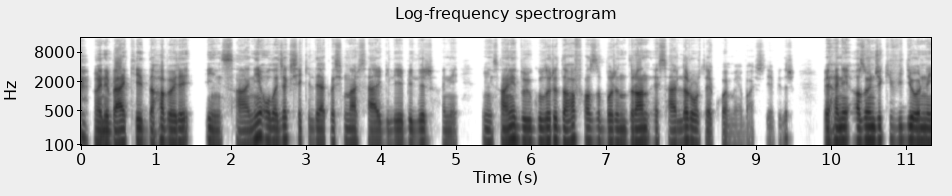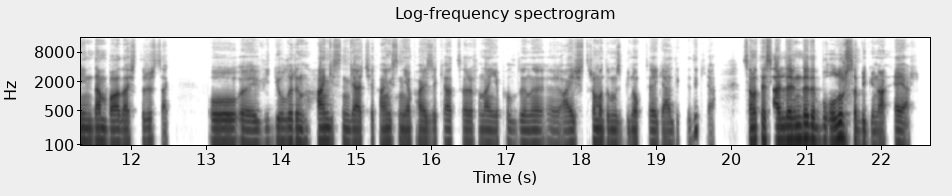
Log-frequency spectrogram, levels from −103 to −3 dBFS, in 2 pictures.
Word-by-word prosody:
Hani, 100 Hz, -2 st, +3 dB
belki 100 Hz, +1 st, +3 dB
daha 115 Hz, -2 st, +2 dB
böyle 105 Hz, +1 st, +2 dB, 0.2 s
insani 100 Hz, +3 st, -1 dB
olacak 120 Hz, 0 st, 0 dB
şekilde 110 Hz, -1 st, -6 dB
yaklaşımlar 105 Hz, 0 st, -2 dB
sergileyebilir. 100 Hz, +1 st, -3 dB
Hani, 95 Hz, -1 st, -9 dB, 0.3 s
insani 105 Hz, +4 st, 0 dB
duyguları 110 Hz, 0 st, 0 dB
daha 110 Hz, +4 st, +3 dB
fazla 110 Hz, -3 st, -5 dB
barındıran 105 Hz, +1 st, +3 dB
eserler 100 Hz, +2 st, 0 dB
ortaya 105 Hz, -3 st, -1 dB
koymaya 85 Hz, -1 st, -11 dB
başlayabilir -, -, -16 dB, 0.4 s
ve, 110 Hz, -, +2 dB
hani, 115 Hz, +1 st, +3 dB
az 115 Hz, 0 st, +1 dB
önceki 115 Hz, 0 st, +1 dB
video 115 Hz, 0 st, +1 dB
örneğinden 110 Hz, -1 st, +2 dB
bağdaştırırsak 105 Hz, +1 st, -1 dB, 0.5 s
o, 110 Hz, 0 st, +2 dB
eee, 100 Hz, 0 st, -2 dB
videoların 110 Hz, 0 st, -1 dB
hangisinin 110 Hz, 0 st, +1 dB
gerçek 105 Hz, +1 st, -3 dB
hangisinin 105 Hz, 0 st, -3 dB
yapay 100 Hz, 0 st, -2 dB
zekâ 105 Hz, +1 st, -5 dB
tarafından 100 Hz, 0 st, -5 dB
yapıldığını, 100 Hz, 0 st, -5 dB
ııı, 95 Hz, -1 st, -9 dB
ayrıştıramadığımız 100 Hz, 0 st, -2 dB
bir 100 Hz, -, -10 dB
noktaya 100 Hz, 0 st, -3 dB
geldik 95 Hz, 0 st, -8 dB
dedik 195 Hz, +1 st, -7 dB
ya. -, -, -13 dB, 0.4 s
Sanat 115 Hz, +2 st, +2 dB
eserlerinde 120 Hz, +2 st, +6 dB
de 120 Hz, -2 st, +3 dB
bu 115 Hz, -1 st, 0 dB
olursa 120 Hz, -5 st, +4 dB
bir 100 Hz, -2 st, -3 dB
gün, 95 Hz, -1 st, -6 dB
ah, 95 Hz, -, +2 dB
eğer 95 Hz, -4 st, -2 dB
105 Hz, 140 wpm, -24 LUFS, 100-110 Hz, 0.5 s, eserlerinde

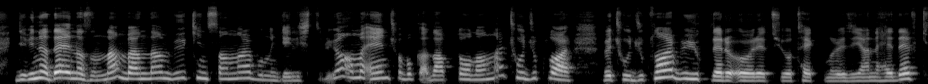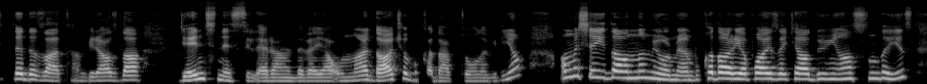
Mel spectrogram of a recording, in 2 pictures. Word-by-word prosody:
yine 255 Hz, +7 st, +2 dB
de 285 Hz, -, +10 dB
en 285 Hz, -2 st, +6 dB
azından 250 Hz, +5 st, -1 dB
benden 265 Hz, +1 st, +1 dB
büyük 285 Hz, +2 st, -8 dB
insanlar 270 Hz, 0 st, -3 dB
bunu 205 Hz, -4 st, -10 dB
geliştiriyor. 180 Hz, -, -8 dB
Ama 310 Hz, +1 st, -1 dB
en 280 Hz, +2 st, 0 dB
çabuk 260 Hz, -4 st, -8 dB
adapte 210 Hz, +3 st, -3 dB
olanlar 230 Hz, -, -4 dB
çocuklar 260 Hz, -, -1 dB
ve 205 Hz, 0 st, -1 dB
çocuklar 225 Hz, -, +1 dB
büyüklere 245 Hz, -8 st, +2 dB
öğretiyor 170 Hz, -1 st, 0 dB
teknolojiyi. 160 Hz, -2 st, -6 dB
Yani 170 Hz, +1 st, -6 dB
hedef 240 Hz, +10 st, 0 dB
kitle 250 Hz, -1 st, 0 dB
de 230 Hz, -, +1 dB
zaten 170 Hz, -3 st, -4 dB
biraz 180 Hz, +1 st, -3 dB
daha 205 Hz, 0 st, +3 dB, 0.4 s
genç 225 Hz, +9 st, +3 dB
nesil 175 Hz, -5 st, -4 dB
herhâlde 160 Hz, 0 st, -4 dB
veya 165 Hz, 0 st, -2 dB
onlar 185 Hz, +4 st, -2 dB
daha 185 Hz, +5 st, +5 dB
çabuk 230 Hz, -8 st, -5 dB
adapte 150 Hz, 0 st, -8 dB
olabiliyor. 160 Hz, -, -6 dB, 0.4 s
Ama 340 Hz, +5 st, 0 dB
şeyi 330 Hz, -6 st, 0 dB
de 320 Hz, -, +6 dB
anlamıyorum. 295 Hz, -7 st, +3 dB
Yani 200 Hz, 0 st, -2 dB
bu 215 Hz, -, -11 dB
kadar 275 Hz, 0 st, +6 dB
yapay 260 Hz, +1 st, +5 dB
zekâ 245 Hz, -1 st, +2 dB
dünyasındayız. 265 Hz, +4 st, -1 dB
240 Hz, 150 wpm, -24 LUFS, 180-270 Hz, 0.4 s, de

